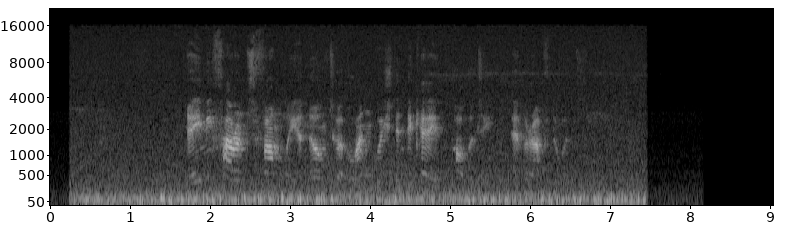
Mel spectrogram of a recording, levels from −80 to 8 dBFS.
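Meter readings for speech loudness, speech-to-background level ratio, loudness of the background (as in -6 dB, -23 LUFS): -27.5 LUFS, 9.0 dB, -36.5 LUFS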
